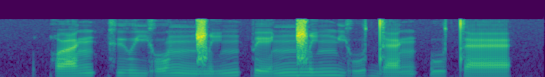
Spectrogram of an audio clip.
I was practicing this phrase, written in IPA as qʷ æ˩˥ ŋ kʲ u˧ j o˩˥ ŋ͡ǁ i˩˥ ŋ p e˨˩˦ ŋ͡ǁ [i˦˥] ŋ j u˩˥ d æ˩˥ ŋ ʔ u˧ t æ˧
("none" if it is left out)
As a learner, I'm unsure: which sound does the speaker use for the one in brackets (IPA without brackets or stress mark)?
i˦˥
